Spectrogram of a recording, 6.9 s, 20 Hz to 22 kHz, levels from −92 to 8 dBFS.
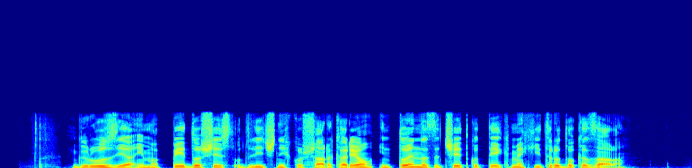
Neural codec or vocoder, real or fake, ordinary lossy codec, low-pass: none; real; none; 7.2 kHz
